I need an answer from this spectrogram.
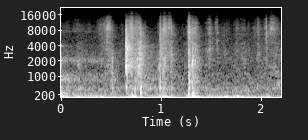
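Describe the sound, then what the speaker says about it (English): A deck of playing cards being shuffled by hand, a series of crisp riffling bursts at close range, fairly quiet with short pauses between them. "I have to shuffle this again because these are the same cards"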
